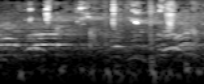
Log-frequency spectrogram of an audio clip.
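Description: A basketball being dribbled on a hardwood court, several bounces, with voices in the background.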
